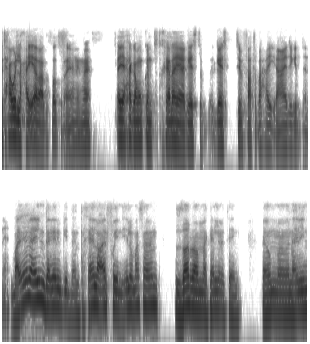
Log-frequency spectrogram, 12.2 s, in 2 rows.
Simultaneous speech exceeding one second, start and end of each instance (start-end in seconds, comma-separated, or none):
none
